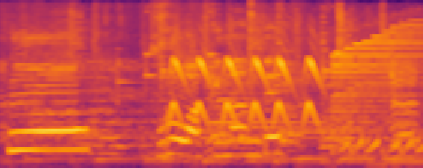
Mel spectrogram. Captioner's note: blowing~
